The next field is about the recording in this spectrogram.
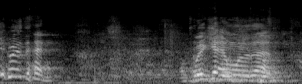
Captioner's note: laughter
